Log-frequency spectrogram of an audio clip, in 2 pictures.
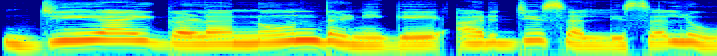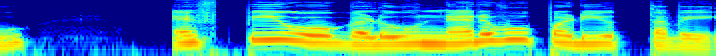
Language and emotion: Kannada, neutral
